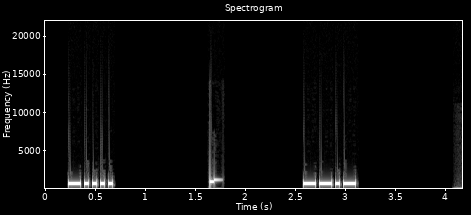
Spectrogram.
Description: Morse code, heard as a keyed tone, about 31 wpm, 700 Hz. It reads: 6 Q
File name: Single-Letter-Number-30wpm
